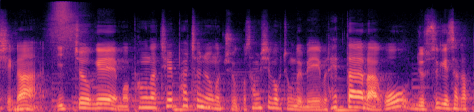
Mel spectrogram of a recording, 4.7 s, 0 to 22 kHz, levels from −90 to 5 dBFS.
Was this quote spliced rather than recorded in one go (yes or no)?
no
